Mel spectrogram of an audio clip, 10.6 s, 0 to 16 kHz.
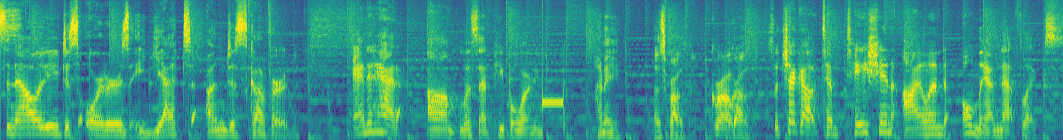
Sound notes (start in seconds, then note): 5.4 beep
